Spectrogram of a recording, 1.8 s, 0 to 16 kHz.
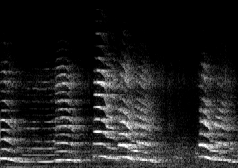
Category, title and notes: Sound effects > Animals
Waterfowl - Black Swans, Take 2
Recorded with an LG Stylus 2 at Hope Ranch Zoo, these are the calls of Australia's black swans, which are known for being used as Dilophosaurus vocals in the Jurassic Park franchise.
bird, australia, black, honk, swan, waterfowl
